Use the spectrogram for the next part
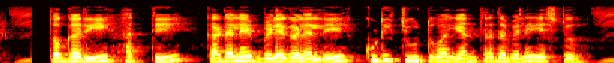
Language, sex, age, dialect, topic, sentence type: Kannada, female, 51-55, Mysore Kannada, agriculture, question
